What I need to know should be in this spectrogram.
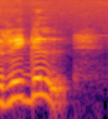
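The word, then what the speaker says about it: wriggle: रिगल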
